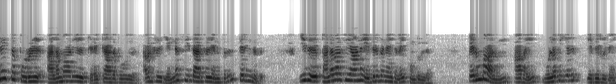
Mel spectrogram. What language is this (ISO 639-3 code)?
tam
